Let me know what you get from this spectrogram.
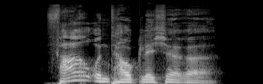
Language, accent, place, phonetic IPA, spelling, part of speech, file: German, Germany, Berlin, [ˈfaːɐ̯ʔʊnˌtaʊ̯klɪçəʁə], fahruntauglichere, adjective, De-fahruntauglichere.ogg
- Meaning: inflection of fahruntauglich: 1. strong/mixed nominative/accusative feminine singular comparative degree 2. strong nominative/accusative plural comparative degree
